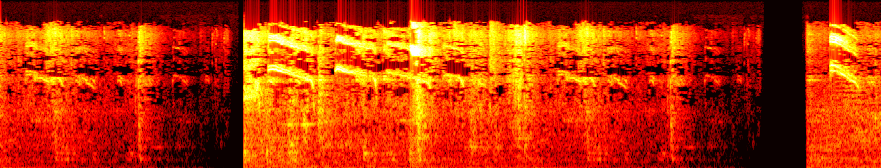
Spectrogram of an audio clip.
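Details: A female green-winged saltator soliciting mating in breeding season, used to get males ready fast, gives rapid bursts of high, thin, downslurred chirps and squeaks, broken by sudden silences.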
